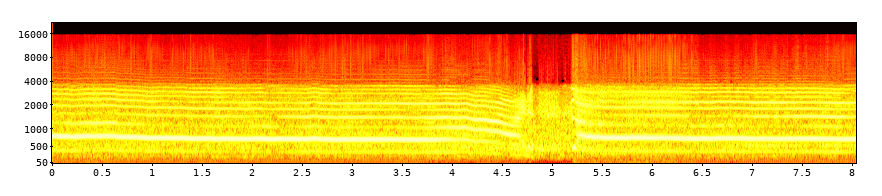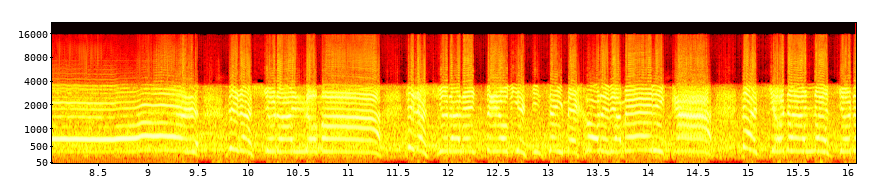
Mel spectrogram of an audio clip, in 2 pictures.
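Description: A Uruguayan radio commentator's drawn-out goal cry, '¡Goooool!': two long held shouts, each dropping in pitch as it ends, then a run of quick shouted bursts. It has the narrow, muffled sound of an AM radio broadcast.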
